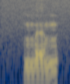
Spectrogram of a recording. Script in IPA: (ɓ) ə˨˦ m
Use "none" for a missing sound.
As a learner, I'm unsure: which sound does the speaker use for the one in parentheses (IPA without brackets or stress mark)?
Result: m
